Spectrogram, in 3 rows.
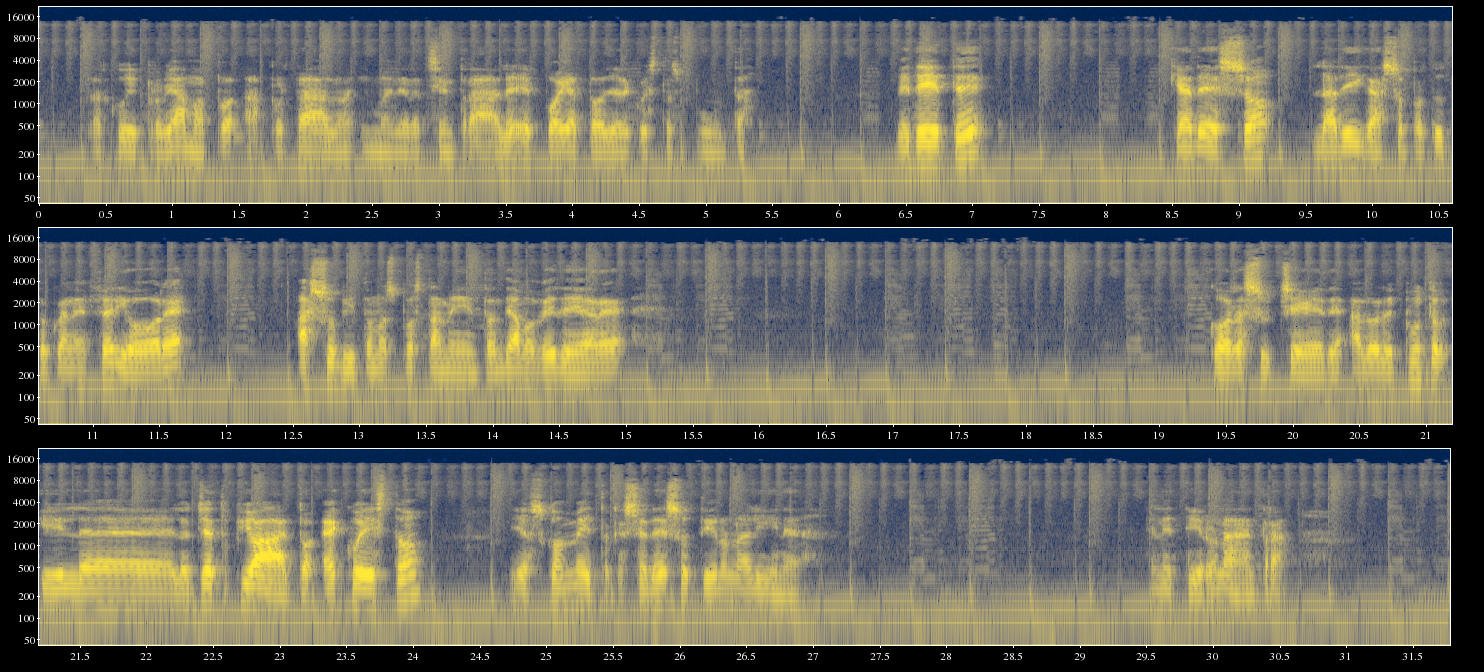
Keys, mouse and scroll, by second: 0.8 click, 2.0 click, 3.7 click, 5.3 click, 12.4 ctrl+z, 16.6 click, 25.3-28.2 drag, 29.8-31.7 drag.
